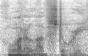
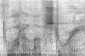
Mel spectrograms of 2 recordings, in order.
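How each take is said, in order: First: Awed unvoiced whisper. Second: Said in the usual way. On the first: Preacher marveling to congregation, whisper. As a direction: whisper it in wonder.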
